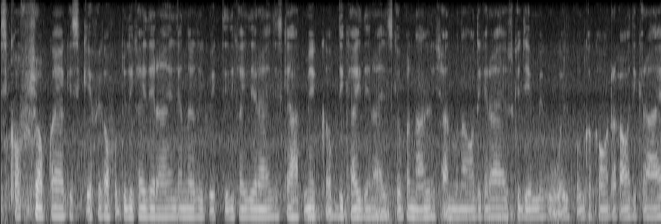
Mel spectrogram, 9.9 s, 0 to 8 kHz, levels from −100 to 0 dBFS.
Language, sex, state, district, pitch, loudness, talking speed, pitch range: Hindi, male, Chhattisgarh, Korba, 110 Hz, -30 LUFS, 295 wpm, 110-115 Hz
